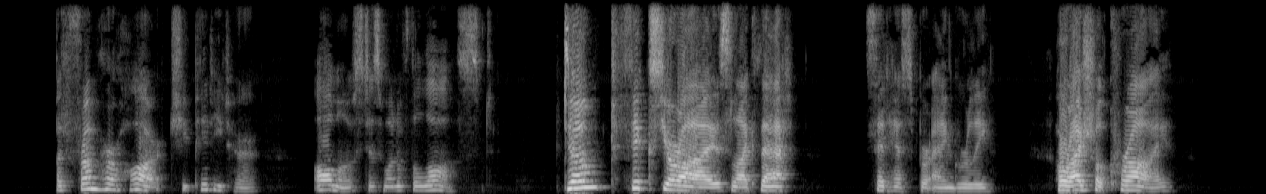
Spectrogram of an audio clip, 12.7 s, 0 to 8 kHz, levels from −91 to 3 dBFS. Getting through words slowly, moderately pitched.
Yes: slow, 125 wpm; medium, 175 Hz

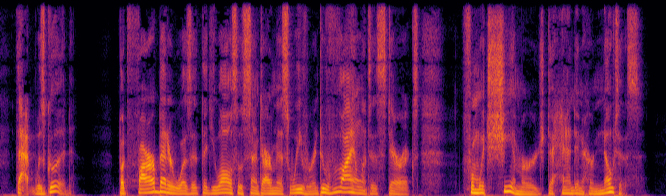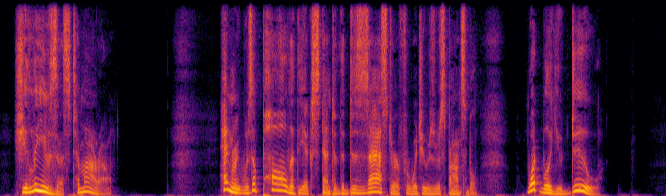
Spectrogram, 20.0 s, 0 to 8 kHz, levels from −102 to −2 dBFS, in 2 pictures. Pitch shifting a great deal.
Yes: wide, 7.4 semitones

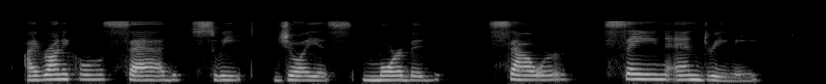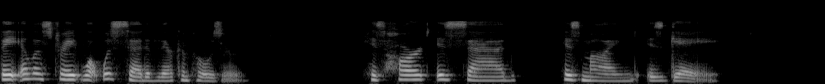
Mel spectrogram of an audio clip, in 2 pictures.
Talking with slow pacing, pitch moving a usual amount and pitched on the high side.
Yes: slow, 90 wpm; average, 3.1 semitones; high, 205 Hz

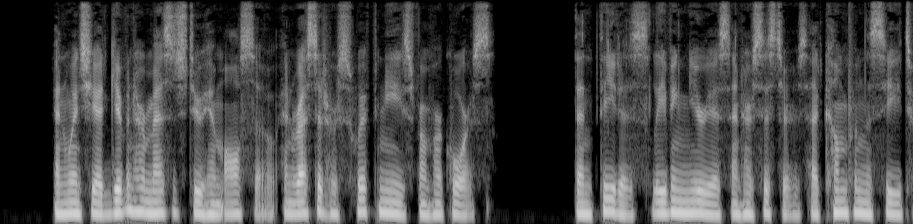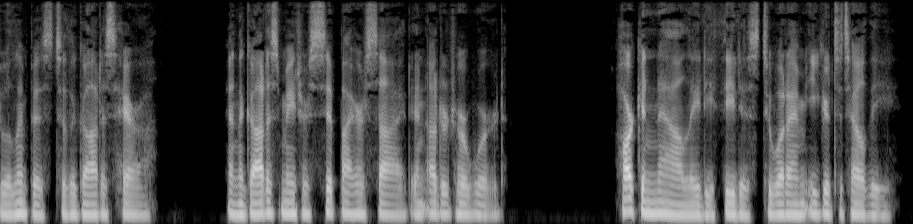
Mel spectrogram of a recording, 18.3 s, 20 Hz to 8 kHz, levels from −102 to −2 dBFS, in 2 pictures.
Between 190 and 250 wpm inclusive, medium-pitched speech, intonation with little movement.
No: average, 200 wpm; low, 105 Hz; narrow, 1.8 semitones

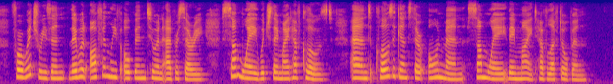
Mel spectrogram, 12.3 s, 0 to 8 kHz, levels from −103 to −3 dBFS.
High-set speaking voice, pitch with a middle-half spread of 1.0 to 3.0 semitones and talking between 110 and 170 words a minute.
No: high, 220 Hz; average, 3.7 semitones; average, 150 wpm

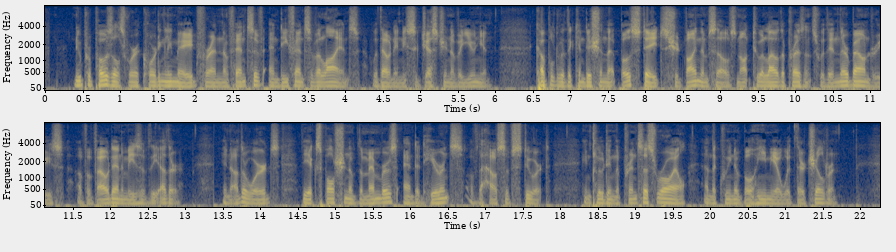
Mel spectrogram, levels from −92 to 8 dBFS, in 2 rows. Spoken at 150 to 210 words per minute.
Yes: average, 185 wpm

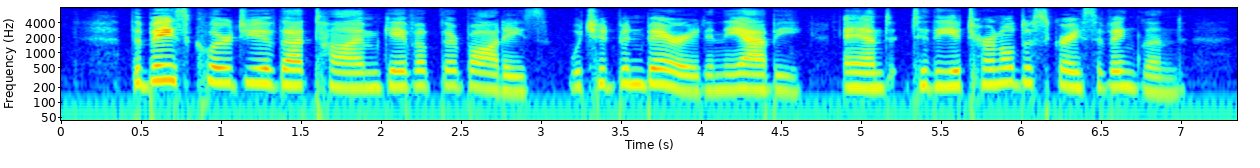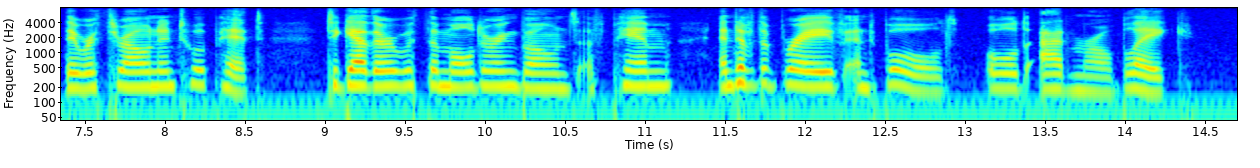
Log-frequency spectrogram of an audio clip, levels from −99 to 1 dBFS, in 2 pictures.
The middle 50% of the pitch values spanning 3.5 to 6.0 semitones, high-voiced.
No: average, 2.7 semitones; high, 210 Hz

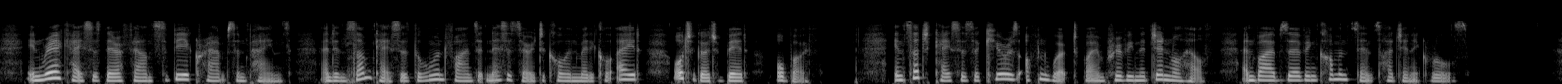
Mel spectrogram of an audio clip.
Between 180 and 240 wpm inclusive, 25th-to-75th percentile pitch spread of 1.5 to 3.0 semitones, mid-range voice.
No: average, 195 wpm; average, 4.2 semitones; medium, 180 Hz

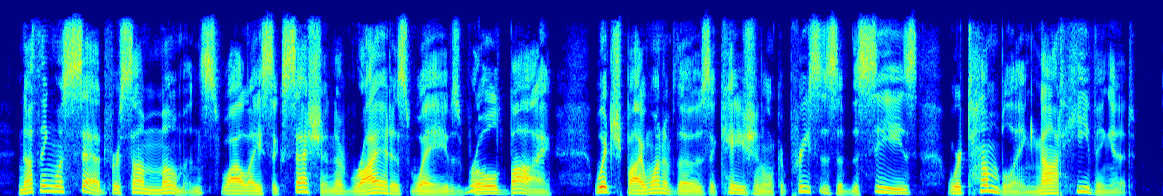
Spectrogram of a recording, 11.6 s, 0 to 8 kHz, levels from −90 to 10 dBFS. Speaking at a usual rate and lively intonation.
Yes: average, 150 wpm; wide, 5.9 semitones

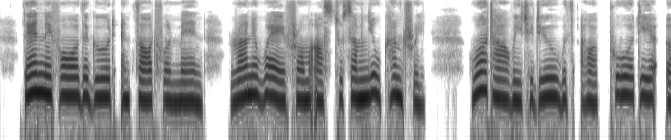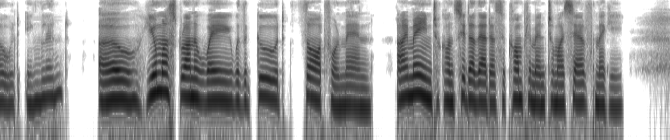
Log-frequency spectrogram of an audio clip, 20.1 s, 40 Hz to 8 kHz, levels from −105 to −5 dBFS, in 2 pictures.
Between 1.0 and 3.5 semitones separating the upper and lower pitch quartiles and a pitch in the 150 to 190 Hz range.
Yes: average, 3.1 semitones; medium, 185 Hz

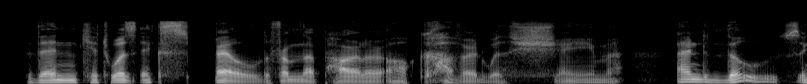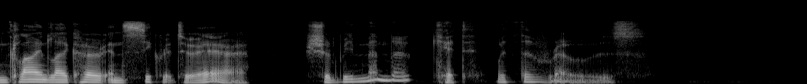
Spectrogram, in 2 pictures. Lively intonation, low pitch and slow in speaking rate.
Yes: wide, 7.2 semitones; low, 100 Hz; slow, 95 wpm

